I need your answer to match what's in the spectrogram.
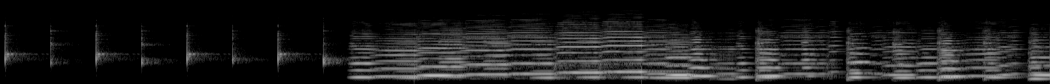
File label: String trio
